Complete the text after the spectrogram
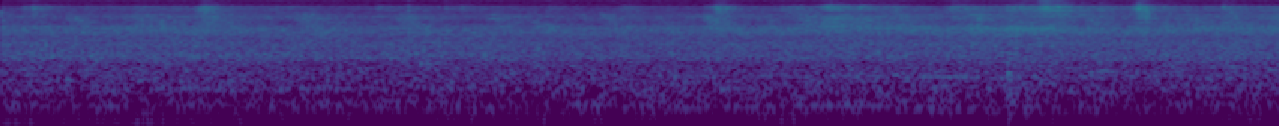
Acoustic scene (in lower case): residential area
